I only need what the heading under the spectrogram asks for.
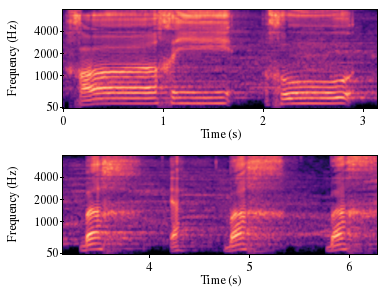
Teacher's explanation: Ada getaran ya di bagian ujung tenggorokannya, digetarkan tenggorokannya di apa? Bah, agak lidahnya agak sedikit ditempel ke dinding mulut bagian atasnya. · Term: makhraj kha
